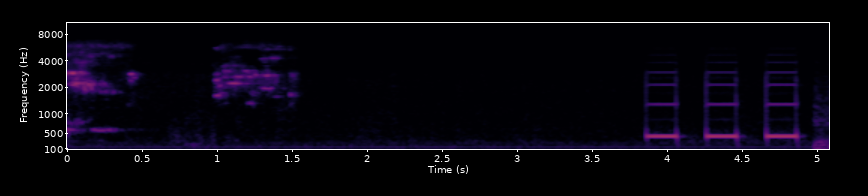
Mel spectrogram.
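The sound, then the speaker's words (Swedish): A phone line clicks and rustles as the call cuts off, then after a pause three short, evenly spaced beeping disconnect tones sound clearly over a faint steady line hum. “Samtalet bröts eller så la hon på luren.”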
